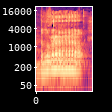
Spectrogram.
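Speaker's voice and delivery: a quick mock blabbering noise, "blrr"; jargon babble. Shown as a demonstration. Coach mimics her jargon talk that drives people off, mock babble. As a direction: blurt a nonsense babble sound. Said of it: "just blabbing off".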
